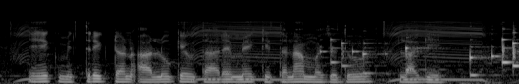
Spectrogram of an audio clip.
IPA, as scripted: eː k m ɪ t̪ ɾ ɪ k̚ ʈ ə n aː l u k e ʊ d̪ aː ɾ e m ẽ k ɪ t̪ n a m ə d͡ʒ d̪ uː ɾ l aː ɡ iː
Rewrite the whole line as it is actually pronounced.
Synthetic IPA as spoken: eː k m ɪ t̪ ɾ ɪ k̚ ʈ ə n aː l u k e ʊ t̪ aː ɾ e m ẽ k ɪ t̪ n a m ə d͡ʒ d̪ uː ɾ l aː ɡ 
